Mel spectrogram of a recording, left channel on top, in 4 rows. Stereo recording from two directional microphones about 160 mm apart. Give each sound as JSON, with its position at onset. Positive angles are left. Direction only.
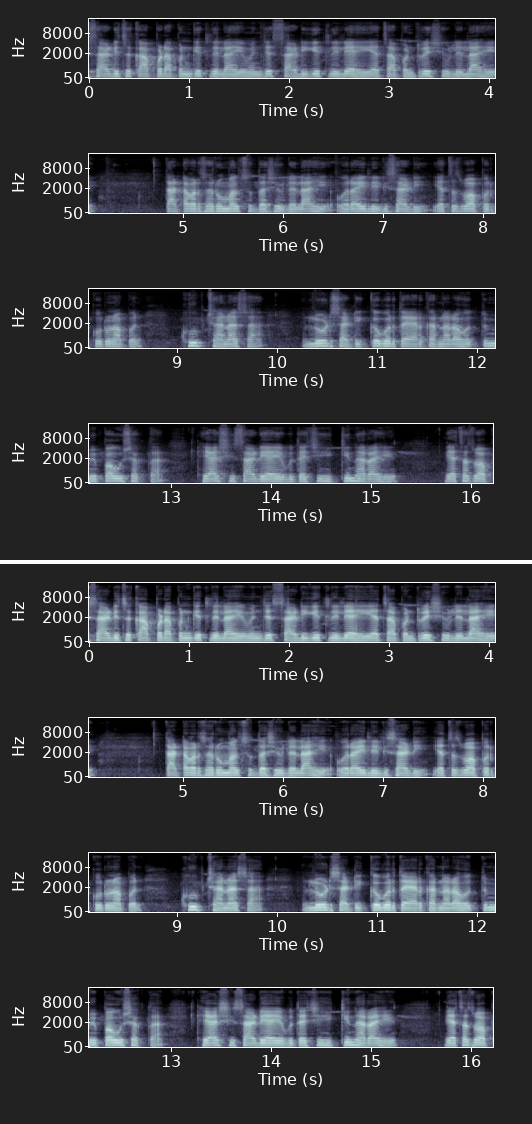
{"t": 0.0, "sound": "speech", "side_deg": -25}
